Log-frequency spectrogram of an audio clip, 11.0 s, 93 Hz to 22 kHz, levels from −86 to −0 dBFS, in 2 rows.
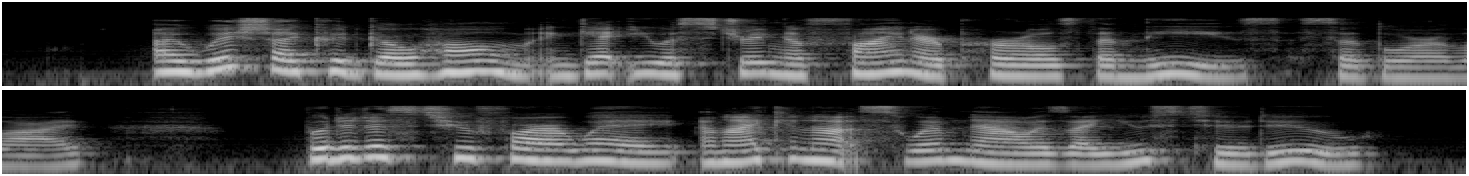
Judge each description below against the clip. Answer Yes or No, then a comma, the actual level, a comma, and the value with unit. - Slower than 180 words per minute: No, average, 185 wpm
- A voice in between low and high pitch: No, high, 205 Hz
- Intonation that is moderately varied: Yes, average, 4.3 semitones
